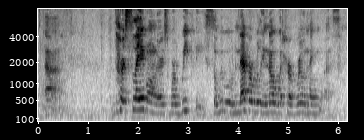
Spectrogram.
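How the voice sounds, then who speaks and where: A woman speaks fairly slowly at a medium pitch with ordinary variation and big swings in loudness, amid noticeable background noise and audible room echo. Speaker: spoken word poet. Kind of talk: storytelling; poetry performance. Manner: stuttering at times.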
